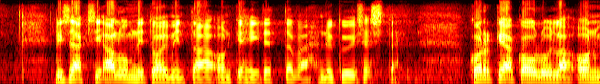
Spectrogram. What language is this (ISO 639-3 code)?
fin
